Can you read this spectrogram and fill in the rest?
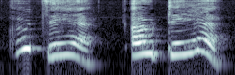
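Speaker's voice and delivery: high-pitched fretting; anxious, high old-lady exclamation; worried old lady. A narrator's reading. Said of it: "said the little old lady".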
